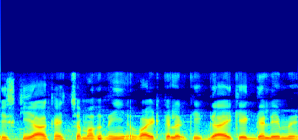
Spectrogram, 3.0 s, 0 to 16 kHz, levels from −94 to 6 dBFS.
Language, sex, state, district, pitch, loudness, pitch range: Hindi, male, Haryana, Rohtak, 115 Hz, -17 LUFS, 110-120 Hz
